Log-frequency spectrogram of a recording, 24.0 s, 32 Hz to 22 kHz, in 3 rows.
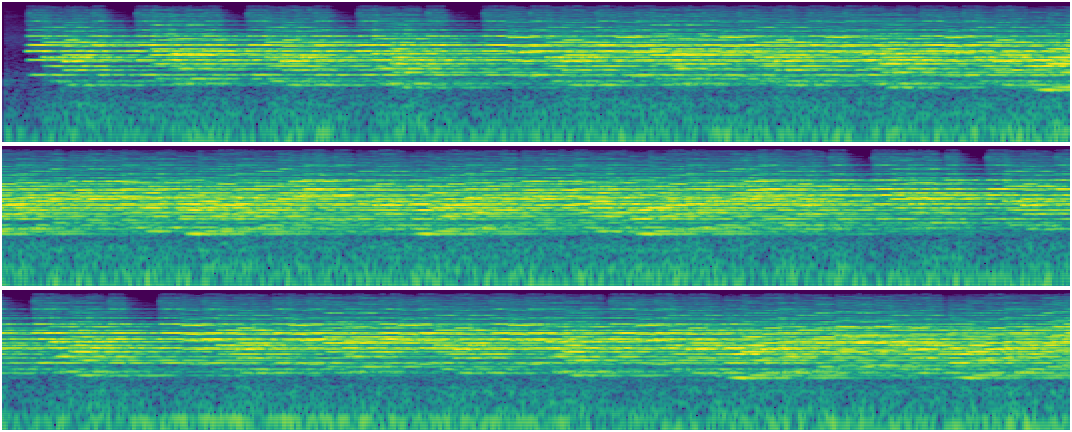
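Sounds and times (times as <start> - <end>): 
organ piece: 0.4 - 24.0.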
